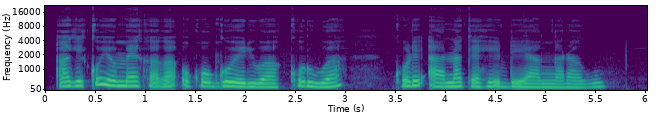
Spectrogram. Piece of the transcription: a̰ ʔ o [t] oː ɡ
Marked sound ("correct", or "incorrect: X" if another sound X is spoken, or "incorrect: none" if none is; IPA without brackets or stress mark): incorrect: k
